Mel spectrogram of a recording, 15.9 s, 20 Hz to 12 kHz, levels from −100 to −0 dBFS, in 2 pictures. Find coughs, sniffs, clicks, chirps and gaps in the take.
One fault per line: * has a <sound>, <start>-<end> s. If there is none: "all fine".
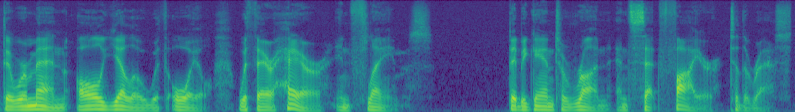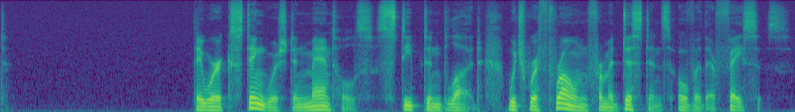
all fine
